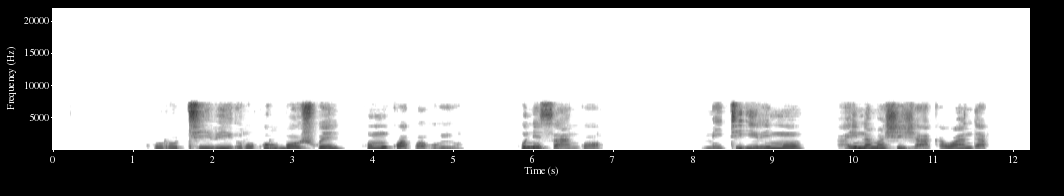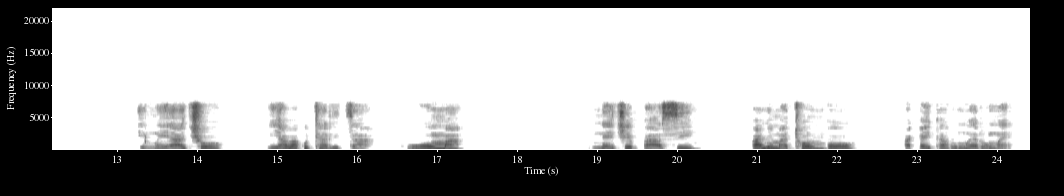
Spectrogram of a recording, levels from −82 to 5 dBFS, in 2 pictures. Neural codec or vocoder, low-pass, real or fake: none; 7.2 kHz; real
